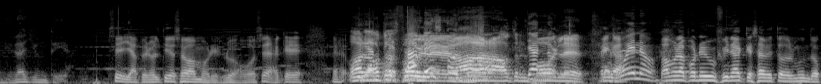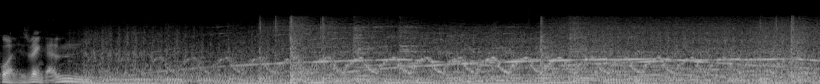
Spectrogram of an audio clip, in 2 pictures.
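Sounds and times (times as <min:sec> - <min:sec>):
speech: 0:00.2 - 0:09.5
police sirens wailing in a chase: 0:09.2 - 0:16.4.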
